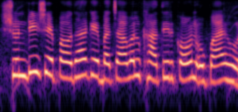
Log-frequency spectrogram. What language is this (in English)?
Bhojpuri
